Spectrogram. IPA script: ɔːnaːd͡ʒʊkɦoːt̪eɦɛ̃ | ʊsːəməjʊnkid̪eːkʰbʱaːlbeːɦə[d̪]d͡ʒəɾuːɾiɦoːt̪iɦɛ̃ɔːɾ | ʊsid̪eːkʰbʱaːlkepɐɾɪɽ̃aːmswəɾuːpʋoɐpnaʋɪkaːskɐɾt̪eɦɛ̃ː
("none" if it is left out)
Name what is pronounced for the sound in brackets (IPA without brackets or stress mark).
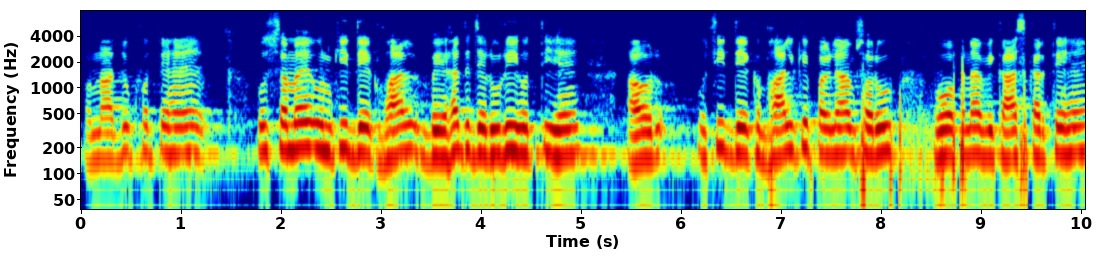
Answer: d̪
